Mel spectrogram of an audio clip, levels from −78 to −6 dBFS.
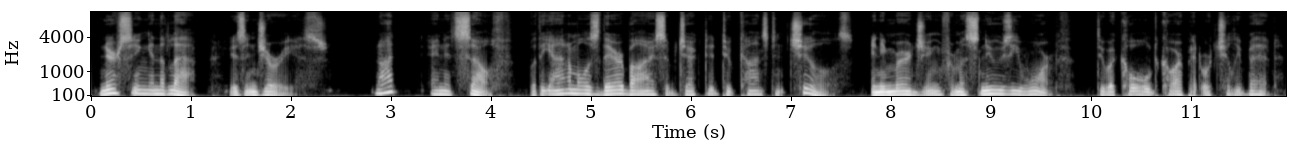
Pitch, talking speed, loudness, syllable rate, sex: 130 Hz, 155 wpm, -19 LUFS, 4.6 syllables/s, male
